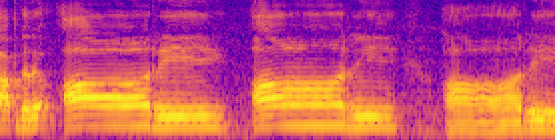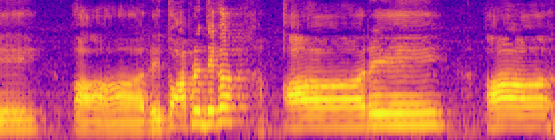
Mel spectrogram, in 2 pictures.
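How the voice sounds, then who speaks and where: A woman's voice: mid-range voice, darkish tone. A woman teaching an exam-prep lesson on poetry, repeating rhetorical questions and mixing English terms into her explanation. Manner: repetitive, asks rhetorical questions, frequent "ठीक है ना?"; drills patterns by counting out stress beats.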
